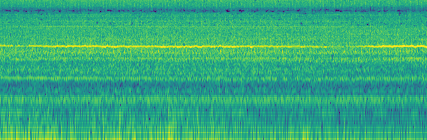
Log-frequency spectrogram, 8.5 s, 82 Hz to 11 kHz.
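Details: 2010 Toyota Corolla 1.8L 2ZR-FE inline-4 after replacing bad alternator and welding a port back onto the radiator neck: steady, smooth idle hum, no knocks, ticks or whine, no leaks; normal idle.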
